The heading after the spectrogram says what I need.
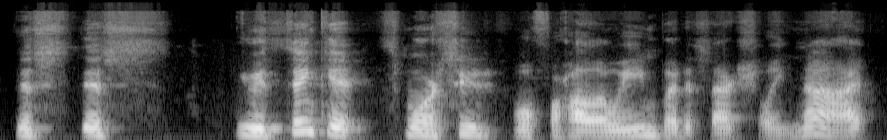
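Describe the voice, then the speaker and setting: A man with a fairly high voice hosts a casual roleplay stream as game master. He speaks haltingly, doubling back over his words. The sound is close and fairly dry. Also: dry recording. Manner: halting, repeats words and restarts often. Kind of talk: casual livestream chat and recap.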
